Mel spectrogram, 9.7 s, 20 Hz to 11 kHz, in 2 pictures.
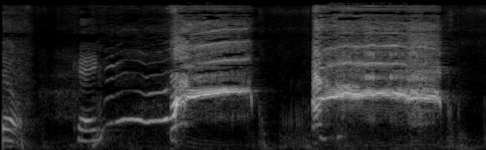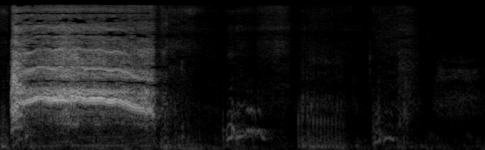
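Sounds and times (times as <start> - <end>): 
pug screaming: 1.5 - 6.5.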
